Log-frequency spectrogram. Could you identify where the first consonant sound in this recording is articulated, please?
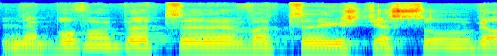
alveolar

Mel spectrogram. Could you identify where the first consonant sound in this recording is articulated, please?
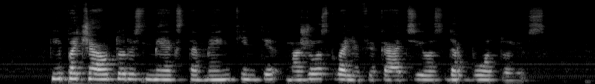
labial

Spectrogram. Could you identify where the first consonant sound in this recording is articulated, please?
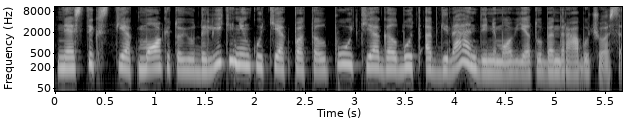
alveolar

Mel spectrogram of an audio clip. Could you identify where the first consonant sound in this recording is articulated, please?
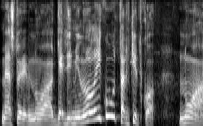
labial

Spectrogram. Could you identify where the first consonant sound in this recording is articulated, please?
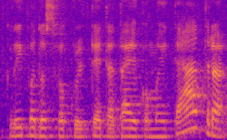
velar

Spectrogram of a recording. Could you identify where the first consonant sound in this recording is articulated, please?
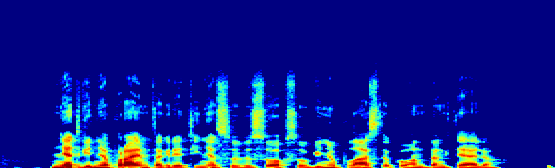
alveolar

